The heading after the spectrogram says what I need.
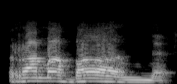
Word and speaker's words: Ramadan: Mas se você quer praticar a pronúncia perfeita, diga aí Ramadan.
